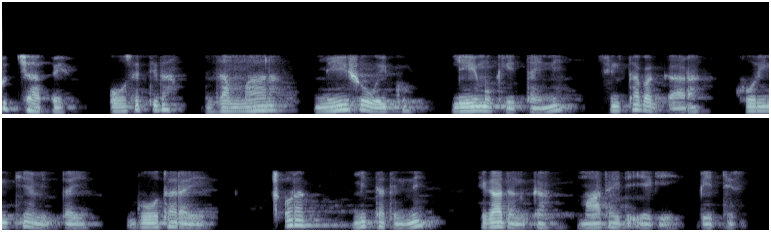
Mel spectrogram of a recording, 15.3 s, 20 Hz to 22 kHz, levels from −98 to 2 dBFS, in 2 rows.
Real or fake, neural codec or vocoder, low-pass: fake; autoencoder, 48 kHz, 128 numbers a frame, DAC-VAE, trained on Japanese speech; 3.6 kHz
